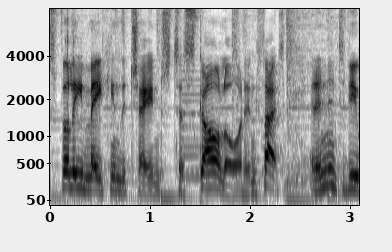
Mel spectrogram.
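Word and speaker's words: Scarlxrd: In August 2016, he released his first music video, Girlfriend, under his new name, Scarlord, which is pronounced like that, but spelled like this.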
